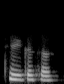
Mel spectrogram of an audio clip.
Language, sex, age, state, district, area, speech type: Punjabi, female, 30-45, Punjab, Kapurthala, urban, conversation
